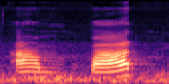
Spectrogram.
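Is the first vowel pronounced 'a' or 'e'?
a. The first vowel sounds like 'a'. This is influenced by a regional dialect. "terpengaruh karena dialek daerahnya mengatakan empat itu menjadi ampat"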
